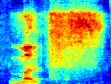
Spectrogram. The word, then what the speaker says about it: month: So when you say months, you have to stick your tongue Month, out.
